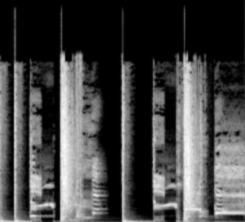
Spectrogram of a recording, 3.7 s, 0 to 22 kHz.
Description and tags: Hiphop/beats made with flstudio12/reaktor/omnisphere2
130bpm, beat, drum, drumloop, glitch, hip, hop, loop, pack, trip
